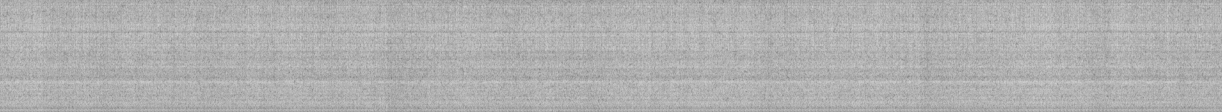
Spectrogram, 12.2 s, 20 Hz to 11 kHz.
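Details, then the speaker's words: Greenlee 5000-watt generator bought for five dollars, missing its air breather, runs with an even, steady buzzing drone and no surging while powering a drill; normal running under load. "well it's hard to argue with them results run both not even notice it won't so yeah pretty happy with that"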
